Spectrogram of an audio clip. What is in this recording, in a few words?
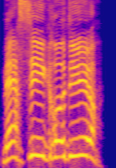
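thanks for the teleporter, French; Scout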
